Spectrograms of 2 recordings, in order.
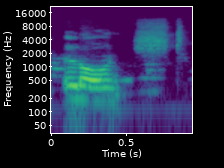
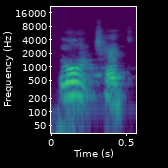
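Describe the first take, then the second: First: The ending is one sound, with no extra syllable. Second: The ending is said as an extra syllable. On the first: The speaker calls it right. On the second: The speaker calls it wrong.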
